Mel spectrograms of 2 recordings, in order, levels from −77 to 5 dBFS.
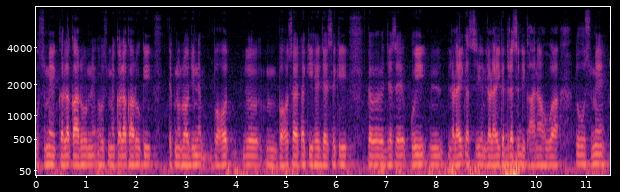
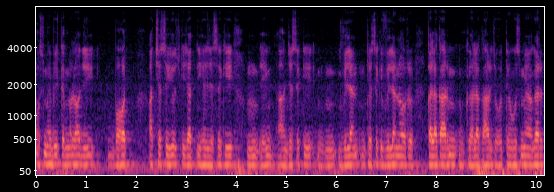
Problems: none marked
